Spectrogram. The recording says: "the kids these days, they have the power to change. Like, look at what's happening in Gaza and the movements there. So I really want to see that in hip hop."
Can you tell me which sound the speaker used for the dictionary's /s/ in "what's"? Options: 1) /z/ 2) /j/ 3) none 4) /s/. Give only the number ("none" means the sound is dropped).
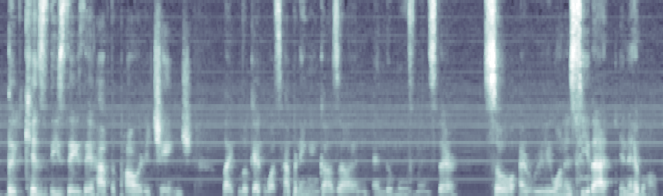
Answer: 4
